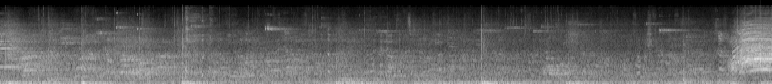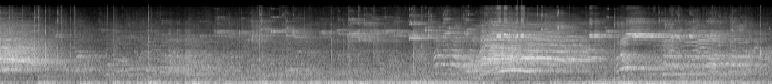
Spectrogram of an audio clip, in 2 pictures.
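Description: A basketball bouncing on a gym floor during a women's basketball game, with low thuds throughout. Loud shouting voices rise about halfway through and again near the end.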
